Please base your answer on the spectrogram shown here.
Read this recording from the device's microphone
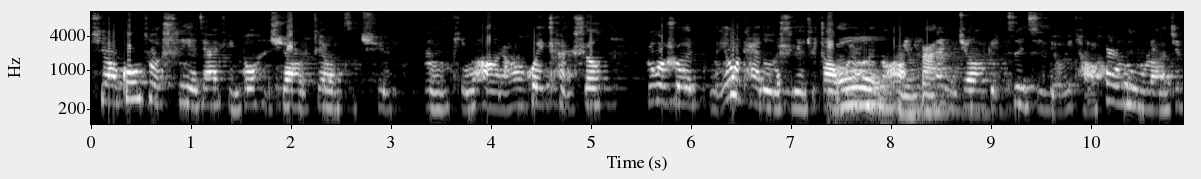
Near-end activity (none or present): present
